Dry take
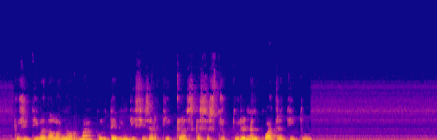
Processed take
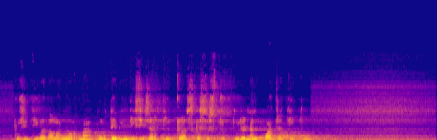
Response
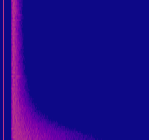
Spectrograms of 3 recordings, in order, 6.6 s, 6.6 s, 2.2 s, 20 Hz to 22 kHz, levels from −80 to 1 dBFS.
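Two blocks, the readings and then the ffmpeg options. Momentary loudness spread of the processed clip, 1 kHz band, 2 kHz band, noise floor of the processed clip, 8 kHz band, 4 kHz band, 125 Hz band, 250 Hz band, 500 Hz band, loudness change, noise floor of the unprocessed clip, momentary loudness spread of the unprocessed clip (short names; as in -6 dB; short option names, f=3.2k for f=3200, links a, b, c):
21 LU, +2.0 dB, +2.0 dB, -41 dBFS, +2.5 dB, +3.0 dB, +3.0 dB, +2.5 dB, +2.5 dB, +2.5 dB, -47 dBFS, 10 LU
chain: -filter_complex "[0:a]dynaudnorm=f=310:g=7:m=15dB,aecho=1:1:251:0.0944,asplit=2[a][b];[1:a]atrim=start_sample=2205[c];[b][c]afir=irnorm=-1:irlink=0,volume=-15dB[d];[a][d]amix=inputs=2:normalize=0,volume=-2dB"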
